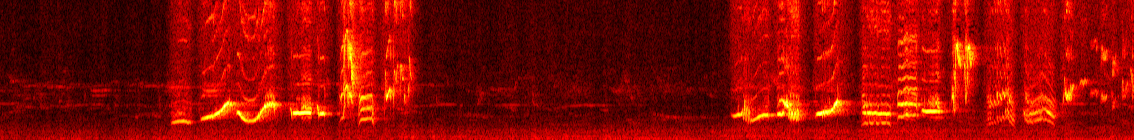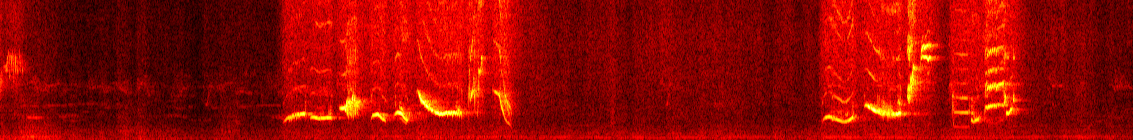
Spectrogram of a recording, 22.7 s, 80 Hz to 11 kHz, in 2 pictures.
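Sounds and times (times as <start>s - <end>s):
common blackbird song: 1.8s - 4.2s, 7.3s - 11.6s, 14.2s - 16.6s, 19.6s - 21.6s.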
